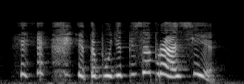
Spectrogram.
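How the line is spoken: Giggling again. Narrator (Russian): Она опять хихикнула

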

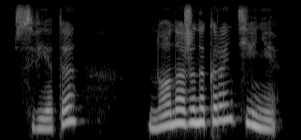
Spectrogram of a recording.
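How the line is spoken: Involuntary exclamation. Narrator (Russian): невольно воскликнула я

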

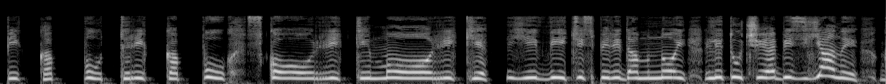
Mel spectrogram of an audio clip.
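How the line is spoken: Loud shout. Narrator (Russian): громко закричала Элли

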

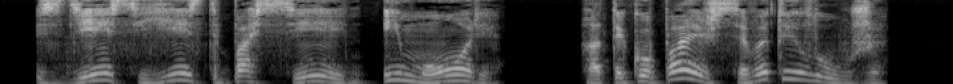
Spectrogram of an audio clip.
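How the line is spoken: Angry shout, loud echo. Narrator (Russian): Злобно выкрикнул Даня, и звук его голоса оттолкнулся о каменные булыжники искусственной скалы и отозвался громким эхом

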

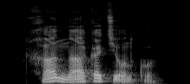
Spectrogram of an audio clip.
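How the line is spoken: Quiet comment. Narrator (Russian): негромко прокомментировал

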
